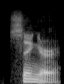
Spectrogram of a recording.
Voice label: "singer", American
